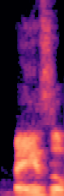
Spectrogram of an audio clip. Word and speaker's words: Basil: Like we said, go follow Basil Basal Basil. You gotta say it right. You gotta say Basil uh, Basil.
